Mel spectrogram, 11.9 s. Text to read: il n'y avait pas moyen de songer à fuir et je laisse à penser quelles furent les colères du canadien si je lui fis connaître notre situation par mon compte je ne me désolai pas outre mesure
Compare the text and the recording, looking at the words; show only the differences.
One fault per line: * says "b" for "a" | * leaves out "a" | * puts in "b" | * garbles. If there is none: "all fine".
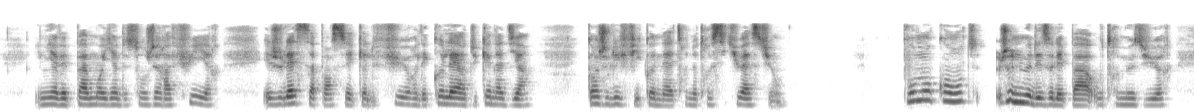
* says "quand" for "si"
* says "pour" for "par"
